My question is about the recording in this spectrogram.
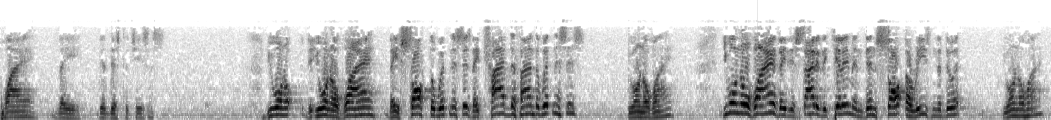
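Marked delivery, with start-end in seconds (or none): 4.0-15.7 preaching at full force. Acted. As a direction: thunder the question at the congregation. Preacher building to climax.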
